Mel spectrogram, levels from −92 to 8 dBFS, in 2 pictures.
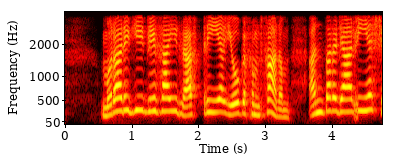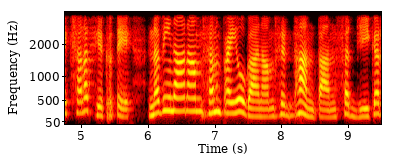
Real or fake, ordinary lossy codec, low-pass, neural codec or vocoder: fake; none; 3.6 kHz; codec, 16 kHz, 0.5 kbps, X-Codec, WavLM features, trained on Multilingual LibriSpeech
